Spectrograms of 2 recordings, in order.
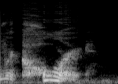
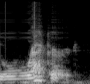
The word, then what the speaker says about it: record: and started writing to record events that's the verb accent on the second syllable creating a record accent on the first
